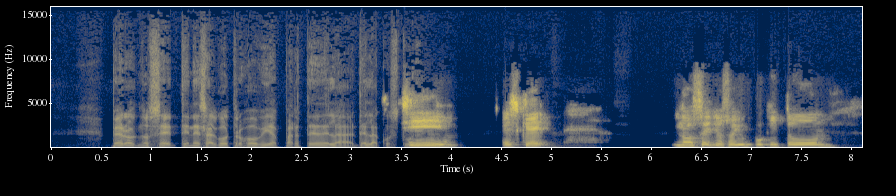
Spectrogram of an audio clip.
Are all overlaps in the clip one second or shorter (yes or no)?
yes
